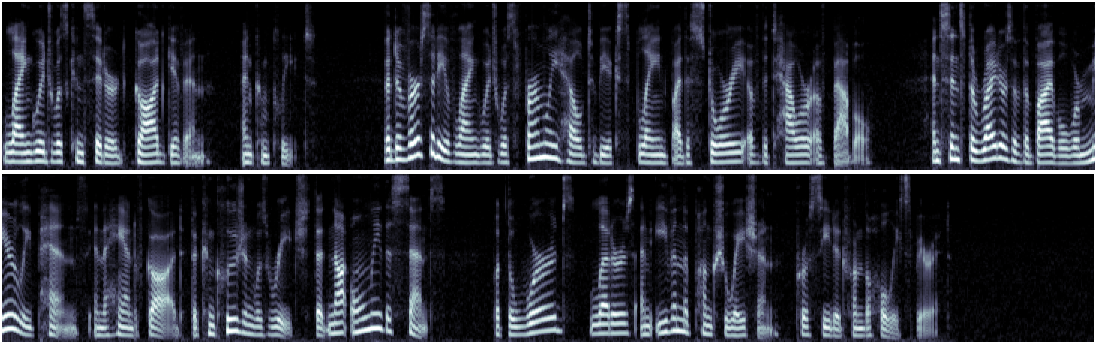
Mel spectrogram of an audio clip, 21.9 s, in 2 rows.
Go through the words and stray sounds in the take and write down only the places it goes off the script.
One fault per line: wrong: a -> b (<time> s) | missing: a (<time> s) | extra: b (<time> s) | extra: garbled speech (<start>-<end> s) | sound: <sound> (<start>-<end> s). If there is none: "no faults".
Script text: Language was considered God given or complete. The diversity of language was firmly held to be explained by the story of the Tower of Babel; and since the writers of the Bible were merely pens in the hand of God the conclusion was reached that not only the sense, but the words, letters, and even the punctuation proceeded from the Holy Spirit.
wrong: or -> and (2.4 s)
